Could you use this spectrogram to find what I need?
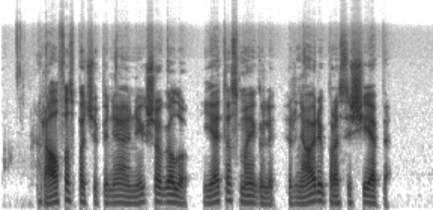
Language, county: Lithuanian, Klaipėda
